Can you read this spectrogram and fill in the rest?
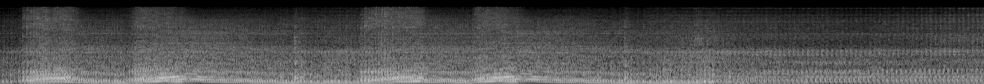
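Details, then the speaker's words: Honda 110 three-wheeler warmed up after points/timing adjustment and carb rebuild: three clean throttle blips rise and fall smoothly then settle to an even idle without misses or backfire; much improved, slight remaining hesitation possibly from the carb. "Still a little hesitation there, but that could be a carb"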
